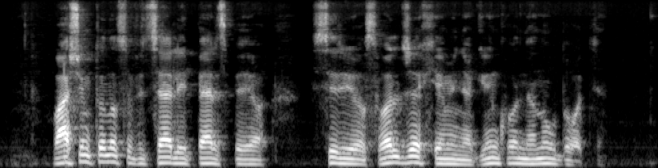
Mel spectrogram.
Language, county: Lithuanian, Kaunas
